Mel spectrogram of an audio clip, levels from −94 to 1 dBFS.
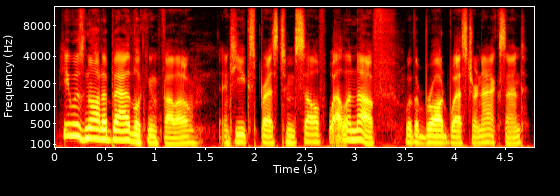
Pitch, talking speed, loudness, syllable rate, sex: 140 Hz, 225 wpm, -17 LUFS, 5.9 syllables/s, male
